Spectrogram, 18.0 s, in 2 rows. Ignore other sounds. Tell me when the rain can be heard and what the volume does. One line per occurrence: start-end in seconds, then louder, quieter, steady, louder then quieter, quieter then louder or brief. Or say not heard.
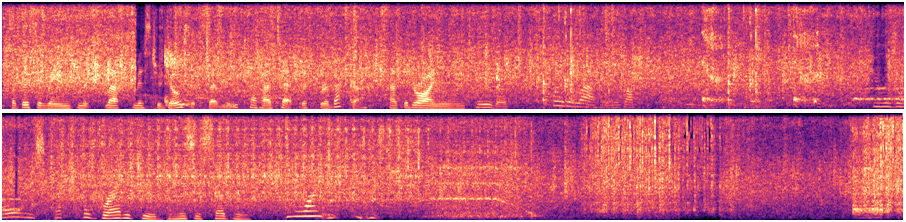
0.0-17.9 quieter.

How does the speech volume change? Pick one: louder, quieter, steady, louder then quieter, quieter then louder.
quieter then louder.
